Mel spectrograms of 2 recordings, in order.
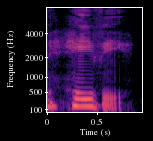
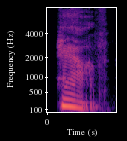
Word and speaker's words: Havy: of the survivors names the Survivor was Orin havy ha a v y I'm assuming it was pronounced that way however my AI Pals smart though they are they pronounce the name have so I just wanted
